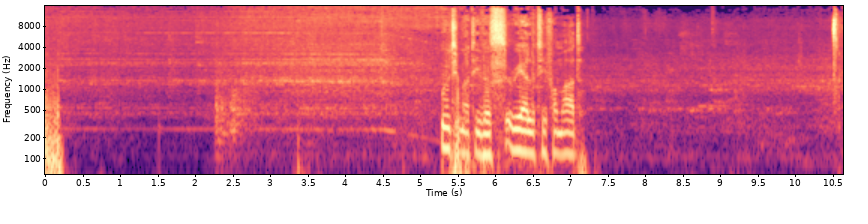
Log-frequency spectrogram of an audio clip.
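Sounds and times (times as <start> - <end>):
blender whirring with faint grinding: 0.0 - 6.2
speech: 5.3 - 7.3.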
